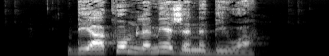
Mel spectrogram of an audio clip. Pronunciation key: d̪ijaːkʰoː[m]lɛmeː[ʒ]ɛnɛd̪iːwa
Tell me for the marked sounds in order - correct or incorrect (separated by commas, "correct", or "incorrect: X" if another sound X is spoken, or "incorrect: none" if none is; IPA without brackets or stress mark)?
correct, correct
